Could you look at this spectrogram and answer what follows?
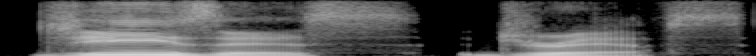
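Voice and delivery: a hint of a movie-trailer voice; mock ominous. Shown as a demonstration. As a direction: intone it like a solemn prophecy. Reading out his word-search fortune.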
